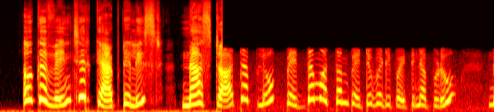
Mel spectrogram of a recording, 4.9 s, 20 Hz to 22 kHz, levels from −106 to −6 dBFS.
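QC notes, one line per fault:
2.21 to 4.95 s, input switched to a poorer device: just after "ఒక వెంచర్ క్యాపిటలిస్ట్ నా" the speech turns dull and boxy with no gap, nothing above 3.6 kHz, level roughly 5 dB lower, new background noise around 35 dB down, likely from recording moving to a narrower-band microphone.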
